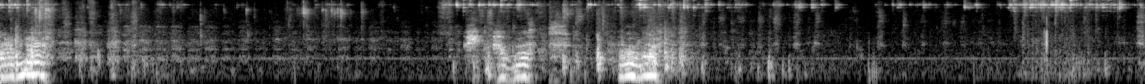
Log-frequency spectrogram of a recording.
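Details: Anatolian Shepherd named Sampson playing gently with a small rescue dog, Mia, who plays rough, indoors; deep, bear-like growling bursts come in loud clusters with pauses, mixed with scuffling and faint speech.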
